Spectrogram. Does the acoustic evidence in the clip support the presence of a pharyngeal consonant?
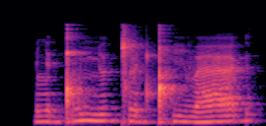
no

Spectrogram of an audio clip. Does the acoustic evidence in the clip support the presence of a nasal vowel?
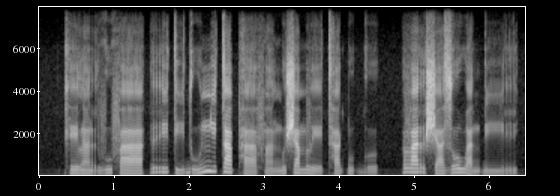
yes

